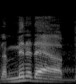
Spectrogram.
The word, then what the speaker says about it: Amminadab: Amminadab, the father of Nashon.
